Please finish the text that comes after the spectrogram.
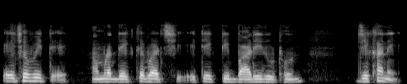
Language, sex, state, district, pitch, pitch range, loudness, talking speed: Bengali, male, West Bengal, Alipurduar, 130 Hz, 125-145 Hz, -18 LUFS, 145 wpm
